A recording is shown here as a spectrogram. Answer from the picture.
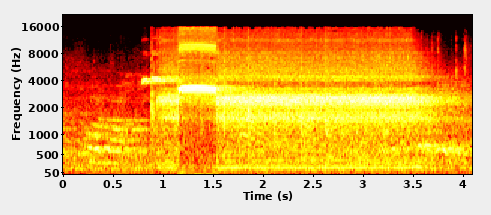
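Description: Gym scoreboard buzzer sounding for about two and a half seconds, starting with a brief higher tone and then held steady before fading, marking the end of a wrestling period.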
